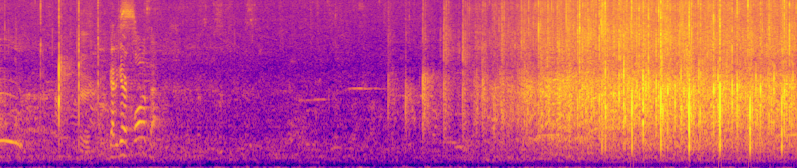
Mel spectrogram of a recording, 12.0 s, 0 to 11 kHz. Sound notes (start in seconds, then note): 6.3 audience applauding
